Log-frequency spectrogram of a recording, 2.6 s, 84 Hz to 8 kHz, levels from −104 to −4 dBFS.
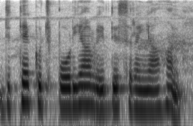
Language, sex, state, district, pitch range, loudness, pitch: Punjabi, female, Karnataka, Bangalore, 160-175 Hz, -17 LUFS, 165 Hz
